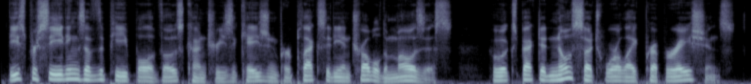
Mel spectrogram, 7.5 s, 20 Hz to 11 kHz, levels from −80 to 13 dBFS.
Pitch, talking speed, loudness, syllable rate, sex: 110 Hz, 160 wpm, -18 LUFS, 6.0 syllables/s, male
